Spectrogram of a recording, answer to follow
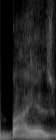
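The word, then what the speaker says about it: Baez: warrant in DeKalb County under buyers which a quarter is spelled b-a-e-z versus state and then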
